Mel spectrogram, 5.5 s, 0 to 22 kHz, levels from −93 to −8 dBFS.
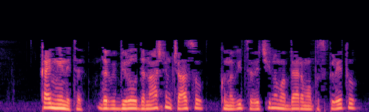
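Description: Throughout, the speech sounds watery and swirly, with nothing above 5 kHz, likely from heavy MP3 compression at a very low bitrate, around 16 kbps.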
